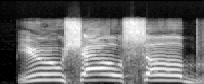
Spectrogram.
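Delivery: very high intoned wizard voice with sub drawn out. Showing how stream alerts should sound: Gandalf voice. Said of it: "I would like the voice for alerts to sound like Gandalf".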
